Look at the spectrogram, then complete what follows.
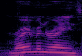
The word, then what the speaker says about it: Roman Reigns: Roman Reigns.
